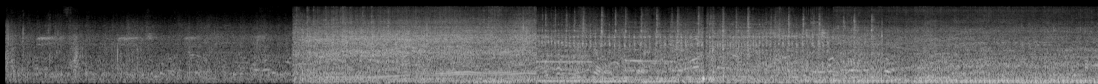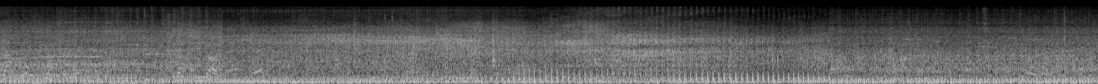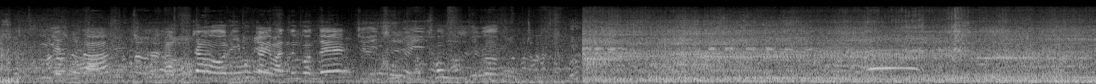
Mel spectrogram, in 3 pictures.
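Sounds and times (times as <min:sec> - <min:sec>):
people talking: 0:00.2 - 0:03.0, 0:05.3 - 0:15.4, 0:19.2 - 0:32.9
atv engines running: 0:02.9 - 0:32.9.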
